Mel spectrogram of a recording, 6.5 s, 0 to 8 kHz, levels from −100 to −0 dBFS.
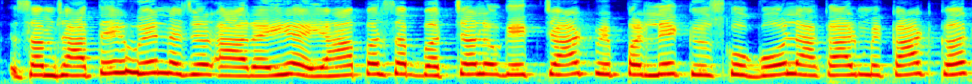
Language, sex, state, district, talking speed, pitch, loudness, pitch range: Hindi, female, Uttar Pradesh, Jyotiba Phule Nagar, 195 wpm, 350 Hz, -10 LUFS, 330-370 Hz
